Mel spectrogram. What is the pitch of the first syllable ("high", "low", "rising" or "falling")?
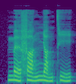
low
